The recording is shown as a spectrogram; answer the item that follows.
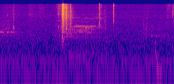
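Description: A metal cuff bracelet being moved onto a wrist: one sharp click a little under a second in, followed by a few lighter ticks.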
